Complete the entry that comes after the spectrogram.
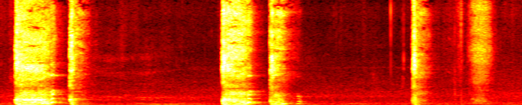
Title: barking cough again and again…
